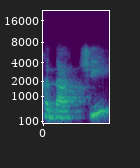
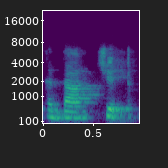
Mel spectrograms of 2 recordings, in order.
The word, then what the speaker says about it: कदाचित्: There are two things to note when you're pronouncing this shloka. In the first line, it is not kadachi, it is kadachit.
